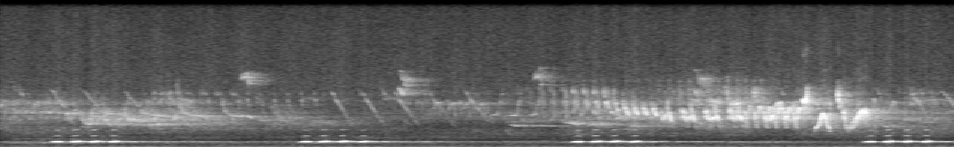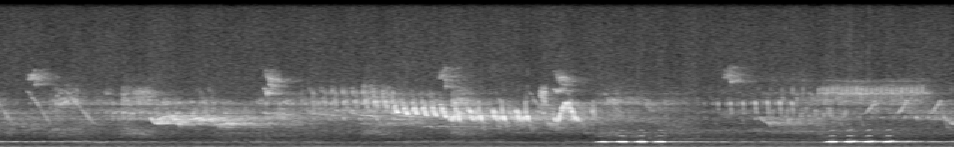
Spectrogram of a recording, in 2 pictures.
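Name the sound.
eurasian hoopoe call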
